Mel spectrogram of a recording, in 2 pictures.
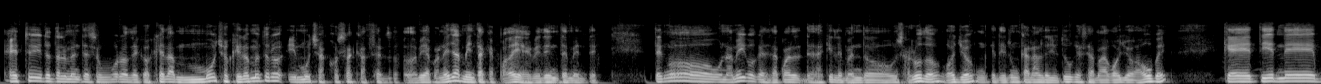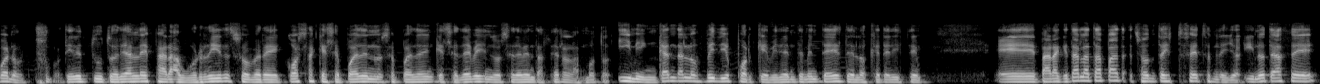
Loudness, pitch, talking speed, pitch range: -19 LUFS, 120 Hz, 225 wpm, 105-140 Hz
